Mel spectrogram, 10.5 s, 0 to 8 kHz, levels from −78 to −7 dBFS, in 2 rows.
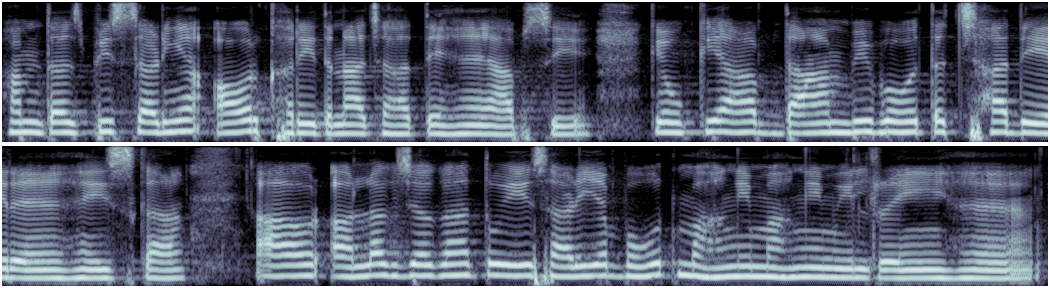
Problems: none marked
